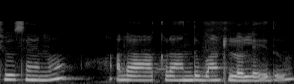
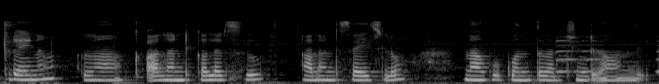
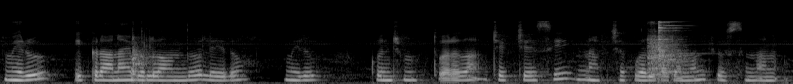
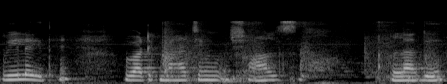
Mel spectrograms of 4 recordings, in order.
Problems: none marked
